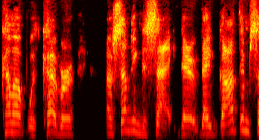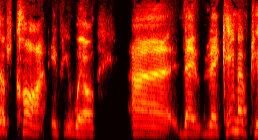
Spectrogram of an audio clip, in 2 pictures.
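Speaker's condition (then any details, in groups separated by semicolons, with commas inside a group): Cerebral palsy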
